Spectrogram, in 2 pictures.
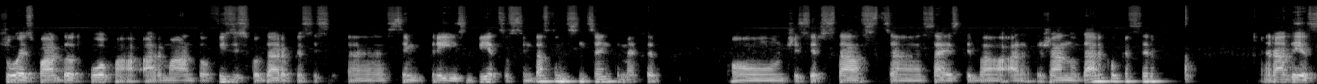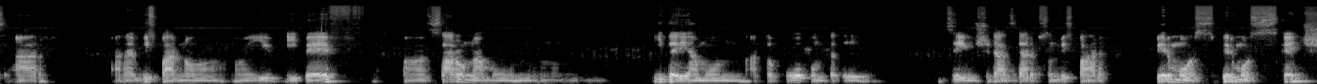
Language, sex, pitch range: English, male, 95-120 Hz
